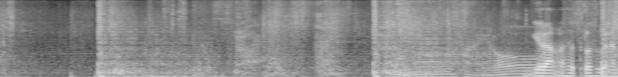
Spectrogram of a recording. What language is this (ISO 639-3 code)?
ind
